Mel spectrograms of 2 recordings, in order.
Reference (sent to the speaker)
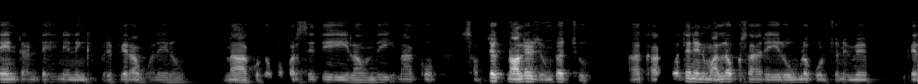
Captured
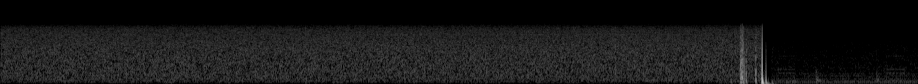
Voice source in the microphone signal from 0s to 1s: neither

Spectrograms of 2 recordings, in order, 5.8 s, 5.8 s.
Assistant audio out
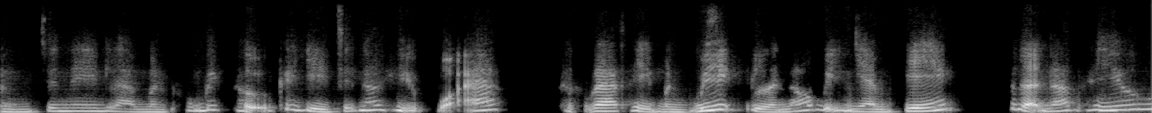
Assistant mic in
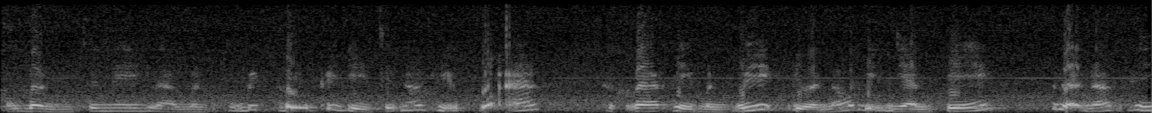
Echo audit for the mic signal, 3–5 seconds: echo only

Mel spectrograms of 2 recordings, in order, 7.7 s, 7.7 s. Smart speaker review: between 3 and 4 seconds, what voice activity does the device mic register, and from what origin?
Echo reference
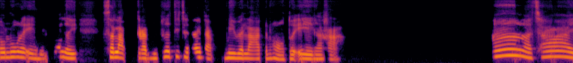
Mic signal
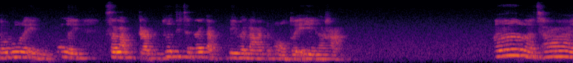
echo only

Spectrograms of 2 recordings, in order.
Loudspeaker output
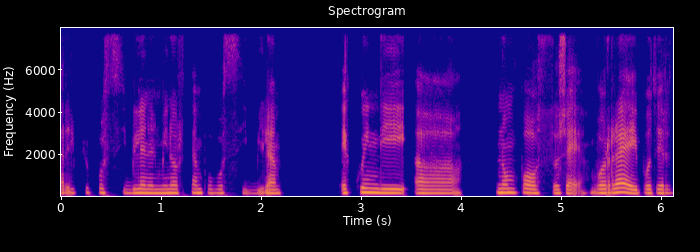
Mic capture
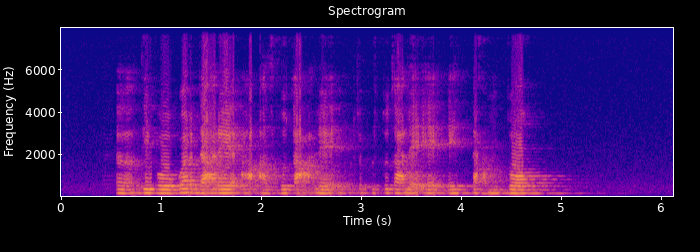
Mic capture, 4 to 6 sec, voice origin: user only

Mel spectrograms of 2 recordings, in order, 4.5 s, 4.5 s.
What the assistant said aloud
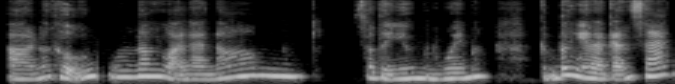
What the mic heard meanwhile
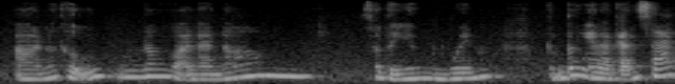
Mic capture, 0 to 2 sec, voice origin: echo only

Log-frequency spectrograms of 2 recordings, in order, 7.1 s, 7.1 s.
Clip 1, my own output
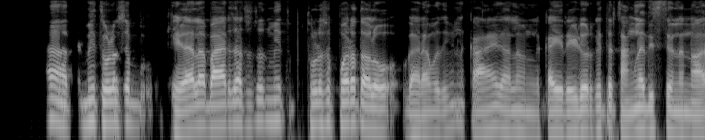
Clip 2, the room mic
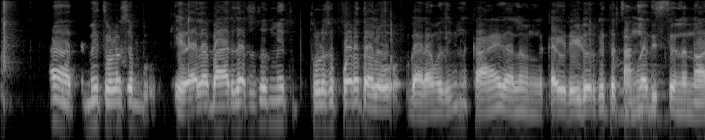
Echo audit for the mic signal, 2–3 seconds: echo only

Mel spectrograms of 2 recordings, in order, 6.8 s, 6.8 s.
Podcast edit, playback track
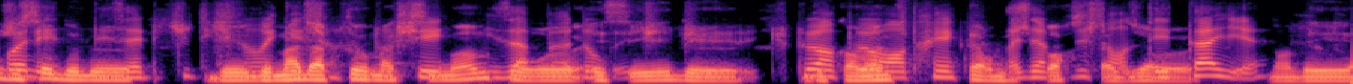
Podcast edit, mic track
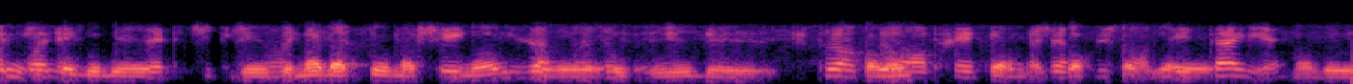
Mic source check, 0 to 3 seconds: echo only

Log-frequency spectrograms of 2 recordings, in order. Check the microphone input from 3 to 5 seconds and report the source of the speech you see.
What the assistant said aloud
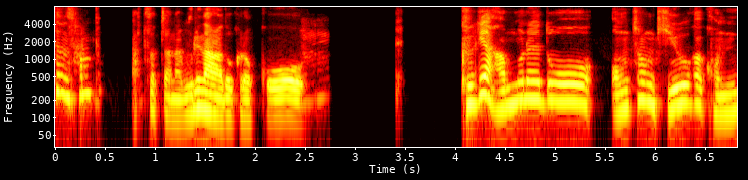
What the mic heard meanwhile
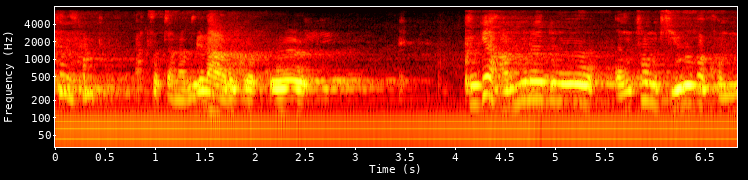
echo only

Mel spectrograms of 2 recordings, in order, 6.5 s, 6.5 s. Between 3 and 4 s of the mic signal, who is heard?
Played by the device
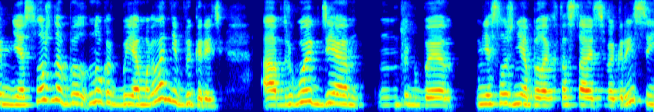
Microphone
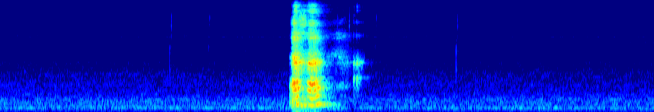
user only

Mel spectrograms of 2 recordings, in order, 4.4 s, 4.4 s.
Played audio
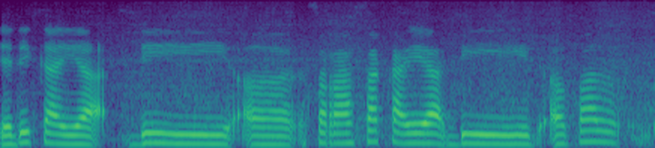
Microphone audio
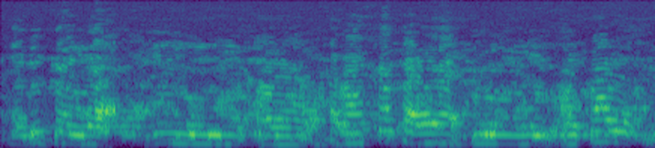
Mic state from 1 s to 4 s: echo only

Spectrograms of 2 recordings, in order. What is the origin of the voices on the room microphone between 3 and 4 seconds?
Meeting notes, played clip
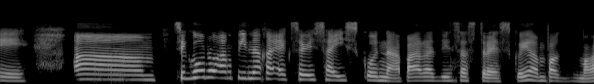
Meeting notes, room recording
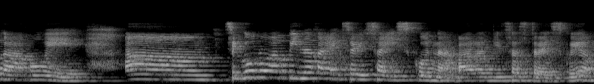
echo only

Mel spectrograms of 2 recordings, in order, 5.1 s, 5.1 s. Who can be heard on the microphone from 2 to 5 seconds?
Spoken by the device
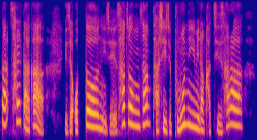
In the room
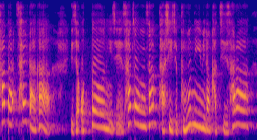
echo only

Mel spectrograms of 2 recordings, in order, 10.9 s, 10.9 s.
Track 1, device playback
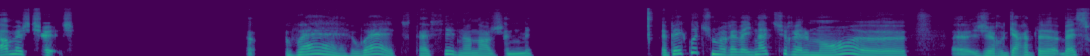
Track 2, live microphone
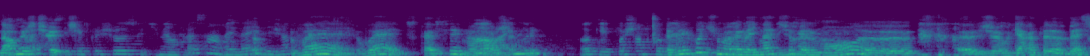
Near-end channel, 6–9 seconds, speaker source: both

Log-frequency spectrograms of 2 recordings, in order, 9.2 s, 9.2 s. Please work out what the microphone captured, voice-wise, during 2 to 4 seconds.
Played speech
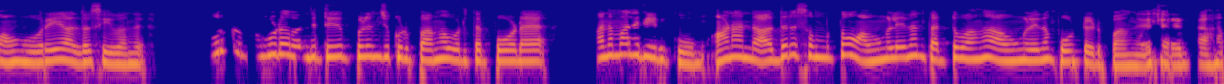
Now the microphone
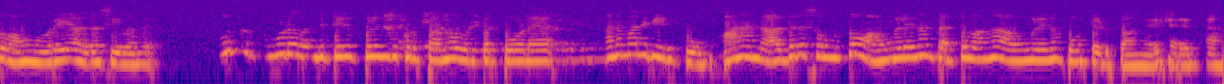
both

